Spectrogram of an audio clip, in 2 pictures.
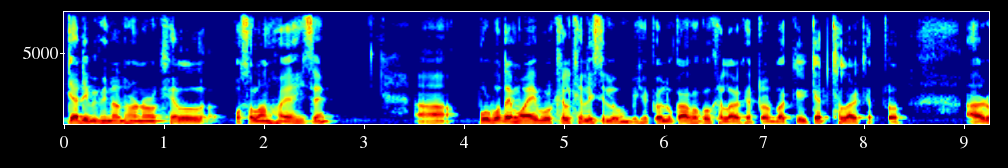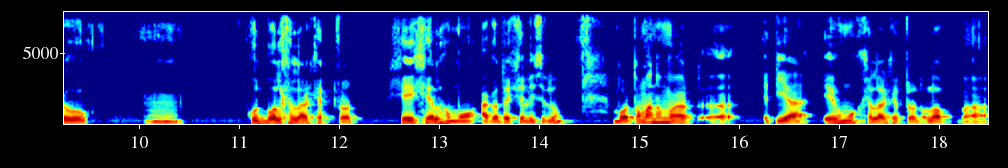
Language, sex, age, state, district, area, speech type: Assamese, male, 18-30, Assam, Kamrup Metropolitan, urban, spontaneous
